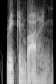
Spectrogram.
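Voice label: "recombine", American English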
